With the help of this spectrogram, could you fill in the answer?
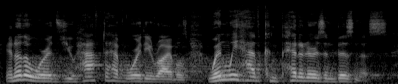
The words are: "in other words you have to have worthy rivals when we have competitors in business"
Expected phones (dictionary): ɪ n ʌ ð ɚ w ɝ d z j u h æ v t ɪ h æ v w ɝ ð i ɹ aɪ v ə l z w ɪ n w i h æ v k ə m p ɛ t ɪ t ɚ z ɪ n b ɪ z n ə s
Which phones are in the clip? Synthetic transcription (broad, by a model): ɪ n ʌ ð ɚ w ɝ d z j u h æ f t ɪ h v w ɝ ð i ɹ aɪ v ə l z w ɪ n w i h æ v k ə m p ɛ t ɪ t ɚ z ɪ n b ɪ z n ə s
